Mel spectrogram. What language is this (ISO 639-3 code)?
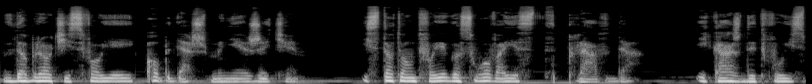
pol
